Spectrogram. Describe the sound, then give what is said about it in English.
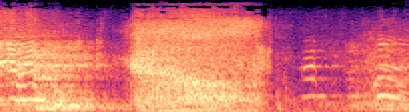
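A pony whinnies, a shrill, quavering squeal that swells into a loud, breathy burst and then trails off into a few shorter whinnying calls. “I'm not going to break that pony. He's not a very friendly little fellow, is he?”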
